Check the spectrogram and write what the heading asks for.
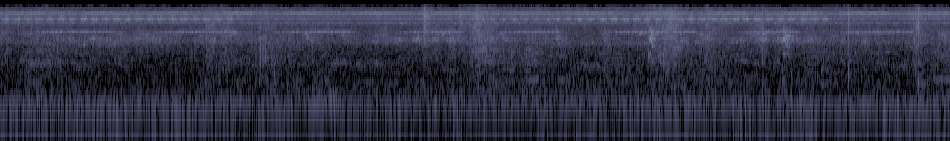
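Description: Insects chirping: a high chirp repeating about once a second over a steady, higher-pitched insect buzz, with a low steady hum beneath and a few faint clicks.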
